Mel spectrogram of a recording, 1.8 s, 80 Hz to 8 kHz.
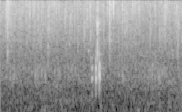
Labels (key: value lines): label: biophony, damselfish
recorder: SoundTrap 500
